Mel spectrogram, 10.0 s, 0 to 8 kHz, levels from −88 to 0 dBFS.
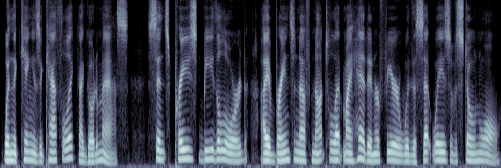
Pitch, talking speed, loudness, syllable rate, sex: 140 Hz, 195 wpm, -19 LUFS, 4.6 syllables/s, male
